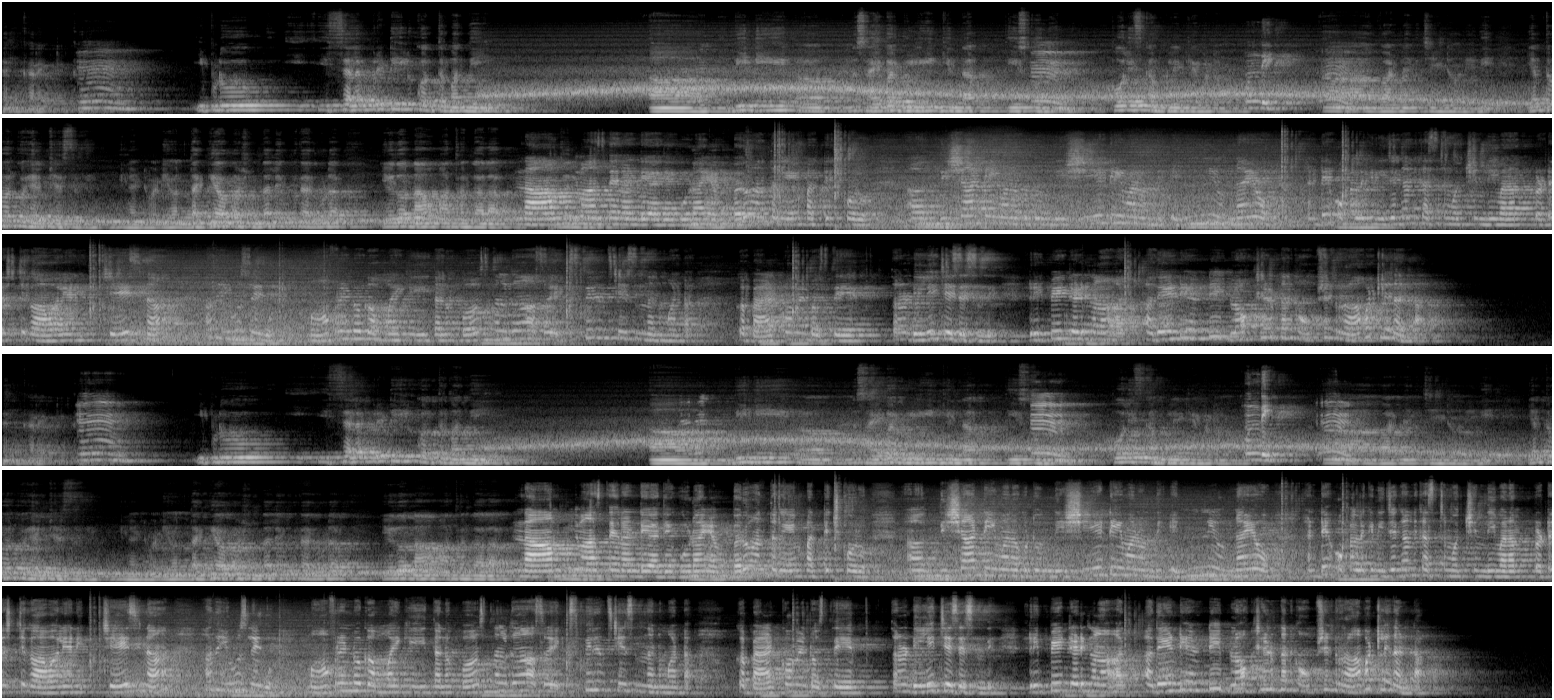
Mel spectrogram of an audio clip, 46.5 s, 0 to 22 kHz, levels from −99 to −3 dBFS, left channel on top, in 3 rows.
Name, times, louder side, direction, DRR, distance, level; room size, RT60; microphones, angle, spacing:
voice 1, 0.0-0.9 1.9-2.6 2.8-4.9 6.5-9.8 10.0-10.6 11.1-12.3 13.2-19.0 19.3-20.5 21.0-21.5 22.4-22.9 24.6-25.0 27.3-27.8 28.8-29.3 33.2-33.8 35.8-36.2 38.6-39.1 41.6-42.1, left 1 dB, 30° left, 2 dB, 7.9 m, -38 dB
voice 2, 0.7-1.3 10.3-10.7 12.4-12.8 13.1-13.5 20.6-39.6 39.9-45.2, right 4 dB, 85° right, 9 dB, 3.0 m, -32 dB
sound 1, 4.7-23.3, left 3 dB, 45° left, 4.2 m, -43 dB
Mechanical fan, 22.9-42.3 42.6-42.7, equal, 5° left, 5.9 m, -45 dB
29.0 x 26.5 x 7.6 m, 1.2 s
head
